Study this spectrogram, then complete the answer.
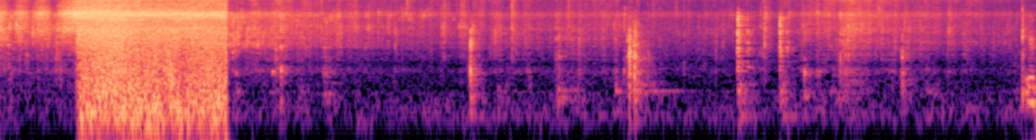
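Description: Koi fish frying in oil for a Bengali tel koi curry burst into a loud, close sizzle for about a second and a half, then settle into quieter crackling with scattered spatula scrapes and taps.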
